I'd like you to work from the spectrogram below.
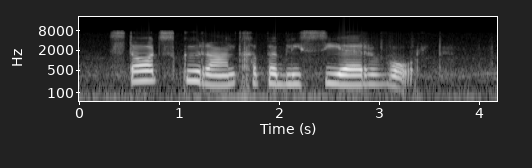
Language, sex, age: Afrikaans, female, 21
